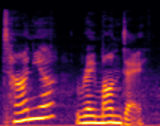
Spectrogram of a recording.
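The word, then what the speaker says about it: Tania Raymonde: Tanya Raimonde, I believe is how you pronounce her name.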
